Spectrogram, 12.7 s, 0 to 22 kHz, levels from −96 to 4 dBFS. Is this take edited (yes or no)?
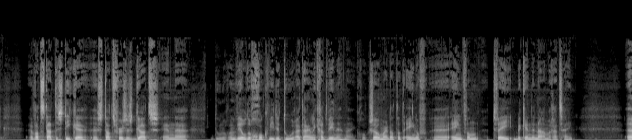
no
